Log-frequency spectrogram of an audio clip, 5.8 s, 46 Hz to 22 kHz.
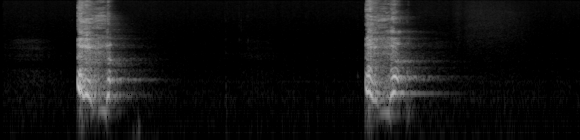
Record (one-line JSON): {"cough_length": "5.8 s", "cough_amplitude": 2866, "cough_signal_mean_std_ratio": 0.25, "survey_phase": "beta (2021-08-13 to 2022-03-07)", "age": "45-64", "gender": "Female", "wearing_mask": "No", "symptom_none": true, "smoker_status": "Ex-smoker", "respiratory_condition_asthma": false, "respiratory_condition_other": false, "recruitment_source": "REACT", "submission_delay": "2 days", "covid_test_result": "Negative", "covid_test_method": "RT-qPCR", "influenza_a_test_result": "Negative", "influenza_b_test_result": "Negative"}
